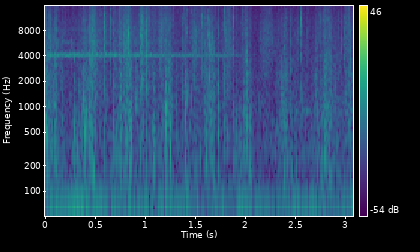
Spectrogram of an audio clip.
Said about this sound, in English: As we walked our horses to the street, we heard a woman's laughter and the strum of a banjo.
